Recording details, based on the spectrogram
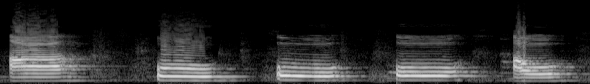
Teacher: ये जीभ के पीछे हिस्से से निकल रहे हैं। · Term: पश्च स्वर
